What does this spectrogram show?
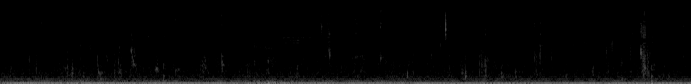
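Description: Close-miked chewing of a mouthful of mutton rogan josh with garlic naan, with many small wet mouth clicks. In the second half, hands tear a piece of garlic naan.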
